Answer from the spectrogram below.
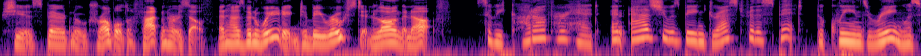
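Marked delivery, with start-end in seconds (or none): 0.0-4.5 lower, louder, hearty cook's voice; a cook sizing up his roast. A narrator's reading. Cook to the servant, a low hearty voice.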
